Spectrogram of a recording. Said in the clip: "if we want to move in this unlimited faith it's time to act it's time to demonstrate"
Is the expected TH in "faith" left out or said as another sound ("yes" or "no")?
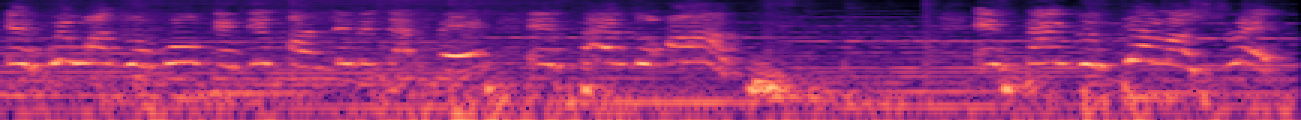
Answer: yes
